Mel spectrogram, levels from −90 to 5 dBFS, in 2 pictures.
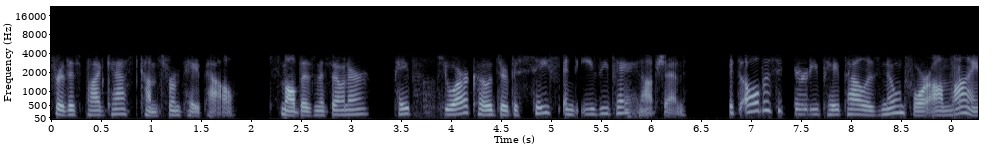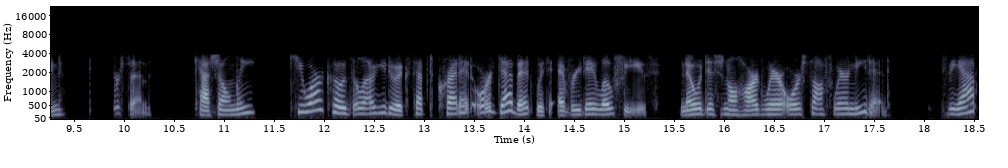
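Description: Lost AMR speech frames break up the speech at 3.64 to 3.95 s, 5.76 to 5.89 s, 7.28 to 7.59 s, 9.66 to 9.96 s and 18.04 to 18.24 s. Corrupted radio frames forced the decoder to repeat its last good settings at falling gain. Brief single losses near 7.3 s give quick warbles. Longer runs, up to about 240 ms near 9.7 s, smear and fade toward silence. The voice then returns rough for a moment over the narrowband 200 to 3600 Hz line.

A loose connector crackle runs from 8.98 to 9.16 s. A worn contact made and broke rapidly, chopping the signal. It is heard as an irregular burst of scratchy crackle.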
